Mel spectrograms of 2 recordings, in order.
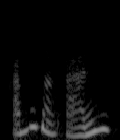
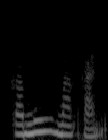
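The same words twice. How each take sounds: First: It is said with question intonation. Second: It is said with statement intonation.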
